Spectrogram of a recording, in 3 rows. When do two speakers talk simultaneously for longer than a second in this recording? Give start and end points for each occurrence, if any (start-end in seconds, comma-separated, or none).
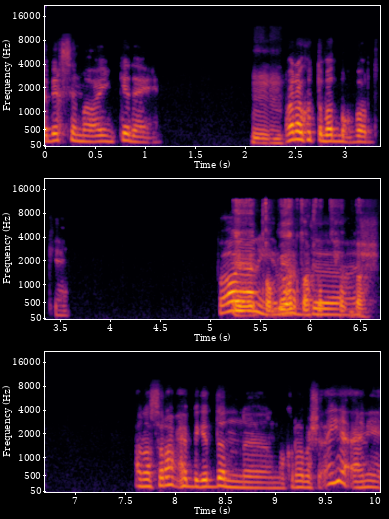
5.2-6.7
